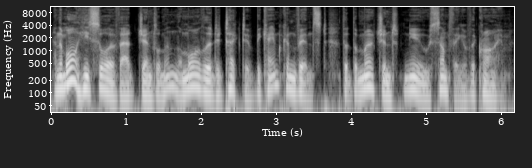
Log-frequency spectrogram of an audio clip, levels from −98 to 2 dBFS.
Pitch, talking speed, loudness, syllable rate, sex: 100 Hz, 215 wpm, -20 LUFS, 6.0 syllables/s, male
